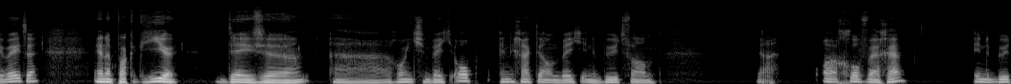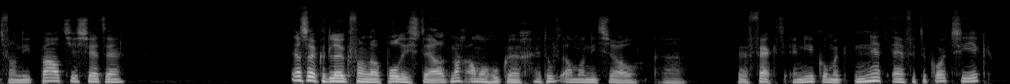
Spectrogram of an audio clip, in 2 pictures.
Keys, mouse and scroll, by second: 0.0 click, 2.9 g, 4.3 click, 4.7 g, 5.4 click, 5.9 g, 7.5 click, 7.9 g, 8.6 click, 8.9 g, 9.8 click, 10.3 g, 11.4 click, 11.8 g, 12.8 click, 13.3 g, 14.2 click, 14.6 g, 15.8 click, 16.6 click, 16.9 click, 17.2 g, 18.7 KP_Decimal, 19.3-20.2 scroll down 9.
